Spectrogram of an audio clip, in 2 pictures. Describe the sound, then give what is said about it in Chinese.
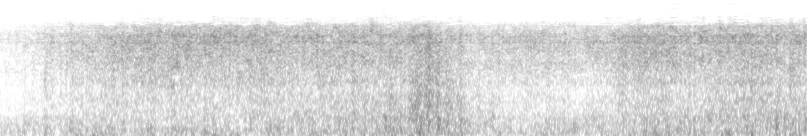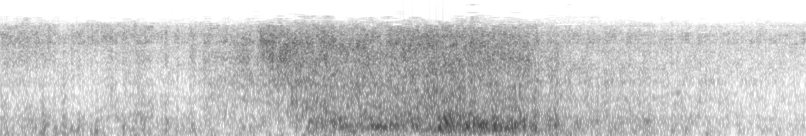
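Ocean waves wash in a steady, hissing roar with no voices, swelling briefly early on and then building into one louder, fuller surge before easing back. “你中唔中意听到海浪声咧？”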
